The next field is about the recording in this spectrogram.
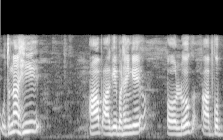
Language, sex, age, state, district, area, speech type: Hindi, male, 45-60, Uttar Pradesh, Lucknow, rural, spontaneous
